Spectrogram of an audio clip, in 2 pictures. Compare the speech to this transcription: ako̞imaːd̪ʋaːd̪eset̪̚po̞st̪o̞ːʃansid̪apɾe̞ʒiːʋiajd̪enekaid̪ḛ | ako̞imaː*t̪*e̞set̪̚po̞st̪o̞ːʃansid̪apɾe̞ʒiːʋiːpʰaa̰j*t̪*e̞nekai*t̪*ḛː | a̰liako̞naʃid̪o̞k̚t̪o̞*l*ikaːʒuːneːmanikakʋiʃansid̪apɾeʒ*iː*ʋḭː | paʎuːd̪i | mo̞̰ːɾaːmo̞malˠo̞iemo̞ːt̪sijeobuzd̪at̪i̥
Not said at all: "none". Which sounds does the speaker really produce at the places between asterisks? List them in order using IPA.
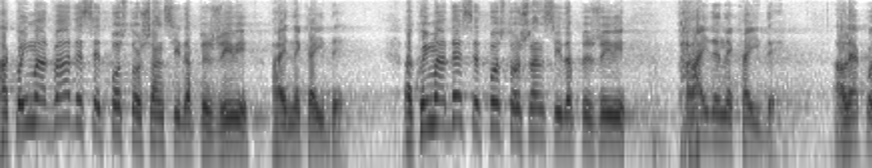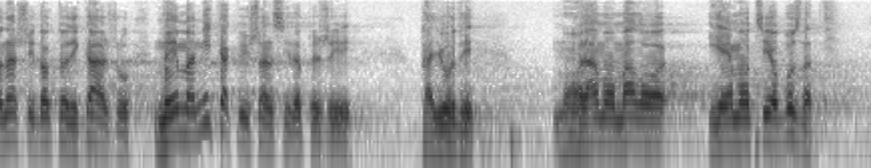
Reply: d̪, d̪, d̪, ɾ, iː

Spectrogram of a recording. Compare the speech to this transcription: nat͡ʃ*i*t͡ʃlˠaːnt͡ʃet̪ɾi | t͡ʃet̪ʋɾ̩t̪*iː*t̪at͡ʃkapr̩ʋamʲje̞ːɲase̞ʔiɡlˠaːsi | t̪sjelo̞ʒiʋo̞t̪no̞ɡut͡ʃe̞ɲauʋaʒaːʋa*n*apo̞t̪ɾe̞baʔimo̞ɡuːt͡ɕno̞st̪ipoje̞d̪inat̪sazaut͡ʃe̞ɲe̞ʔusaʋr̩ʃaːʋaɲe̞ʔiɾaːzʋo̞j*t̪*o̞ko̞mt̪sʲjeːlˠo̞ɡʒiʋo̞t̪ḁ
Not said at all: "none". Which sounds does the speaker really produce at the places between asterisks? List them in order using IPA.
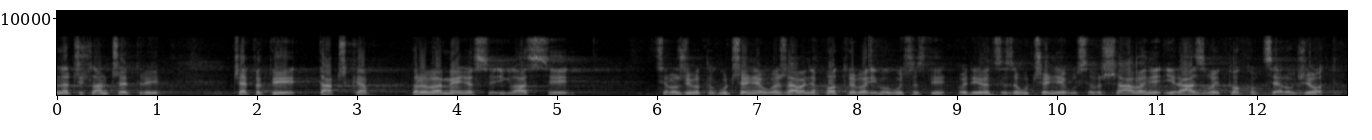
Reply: i, i, ɲ, t̪

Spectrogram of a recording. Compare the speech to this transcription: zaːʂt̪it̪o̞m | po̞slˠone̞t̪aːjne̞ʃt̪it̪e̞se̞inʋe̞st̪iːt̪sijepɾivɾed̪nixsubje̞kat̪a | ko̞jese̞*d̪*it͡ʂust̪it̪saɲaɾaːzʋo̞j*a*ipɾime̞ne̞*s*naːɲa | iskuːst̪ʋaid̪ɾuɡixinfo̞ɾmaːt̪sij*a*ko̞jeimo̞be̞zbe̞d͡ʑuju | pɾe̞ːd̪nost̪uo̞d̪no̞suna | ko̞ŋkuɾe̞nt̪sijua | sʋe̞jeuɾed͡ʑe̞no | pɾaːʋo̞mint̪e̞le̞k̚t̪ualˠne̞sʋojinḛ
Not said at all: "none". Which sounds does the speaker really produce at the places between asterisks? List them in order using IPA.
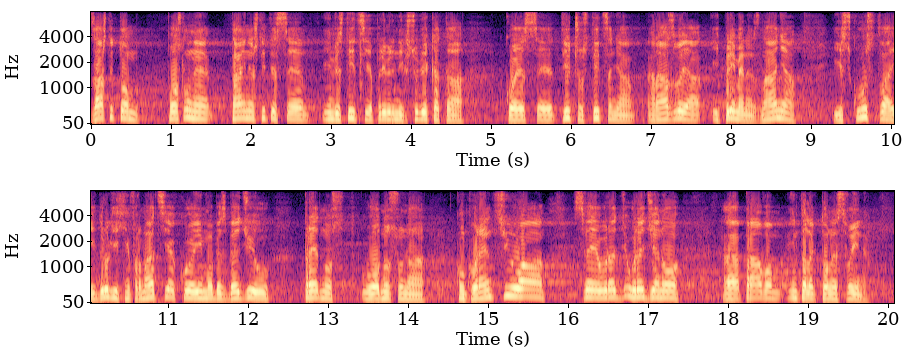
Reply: t̪, a, z, a

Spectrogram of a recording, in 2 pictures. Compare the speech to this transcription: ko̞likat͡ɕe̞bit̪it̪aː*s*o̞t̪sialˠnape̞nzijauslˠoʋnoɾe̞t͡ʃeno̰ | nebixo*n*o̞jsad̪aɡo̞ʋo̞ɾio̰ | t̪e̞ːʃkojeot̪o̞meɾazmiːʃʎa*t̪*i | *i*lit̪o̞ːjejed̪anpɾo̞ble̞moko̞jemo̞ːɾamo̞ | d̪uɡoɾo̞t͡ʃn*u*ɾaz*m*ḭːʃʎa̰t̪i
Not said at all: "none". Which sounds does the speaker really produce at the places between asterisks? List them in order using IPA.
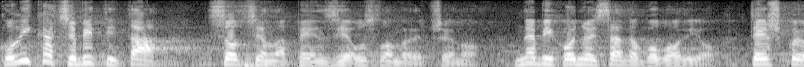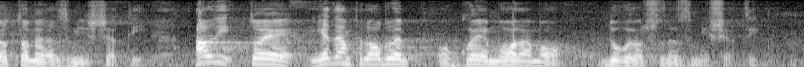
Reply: s, ɲ, t̪, a, o, m

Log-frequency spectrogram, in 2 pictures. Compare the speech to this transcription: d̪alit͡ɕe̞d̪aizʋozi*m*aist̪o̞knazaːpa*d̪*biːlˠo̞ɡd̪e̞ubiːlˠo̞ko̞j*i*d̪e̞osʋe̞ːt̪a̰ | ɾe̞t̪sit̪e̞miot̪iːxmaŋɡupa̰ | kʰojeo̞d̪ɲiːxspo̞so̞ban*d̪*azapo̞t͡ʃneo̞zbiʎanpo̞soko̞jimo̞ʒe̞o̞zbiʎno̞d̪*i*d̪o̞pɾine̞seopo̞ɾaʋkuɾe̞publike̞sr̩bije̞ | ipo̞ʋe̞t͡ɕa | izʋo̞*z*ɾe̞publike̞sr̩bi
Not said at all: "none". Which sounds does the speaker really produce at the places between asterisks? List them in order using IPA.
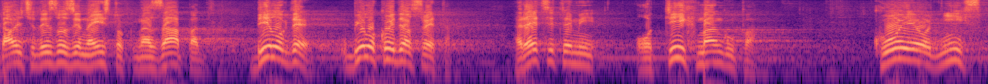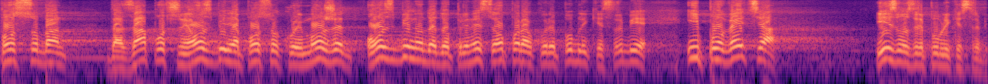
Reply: n, d̪, i, d̪, a, z

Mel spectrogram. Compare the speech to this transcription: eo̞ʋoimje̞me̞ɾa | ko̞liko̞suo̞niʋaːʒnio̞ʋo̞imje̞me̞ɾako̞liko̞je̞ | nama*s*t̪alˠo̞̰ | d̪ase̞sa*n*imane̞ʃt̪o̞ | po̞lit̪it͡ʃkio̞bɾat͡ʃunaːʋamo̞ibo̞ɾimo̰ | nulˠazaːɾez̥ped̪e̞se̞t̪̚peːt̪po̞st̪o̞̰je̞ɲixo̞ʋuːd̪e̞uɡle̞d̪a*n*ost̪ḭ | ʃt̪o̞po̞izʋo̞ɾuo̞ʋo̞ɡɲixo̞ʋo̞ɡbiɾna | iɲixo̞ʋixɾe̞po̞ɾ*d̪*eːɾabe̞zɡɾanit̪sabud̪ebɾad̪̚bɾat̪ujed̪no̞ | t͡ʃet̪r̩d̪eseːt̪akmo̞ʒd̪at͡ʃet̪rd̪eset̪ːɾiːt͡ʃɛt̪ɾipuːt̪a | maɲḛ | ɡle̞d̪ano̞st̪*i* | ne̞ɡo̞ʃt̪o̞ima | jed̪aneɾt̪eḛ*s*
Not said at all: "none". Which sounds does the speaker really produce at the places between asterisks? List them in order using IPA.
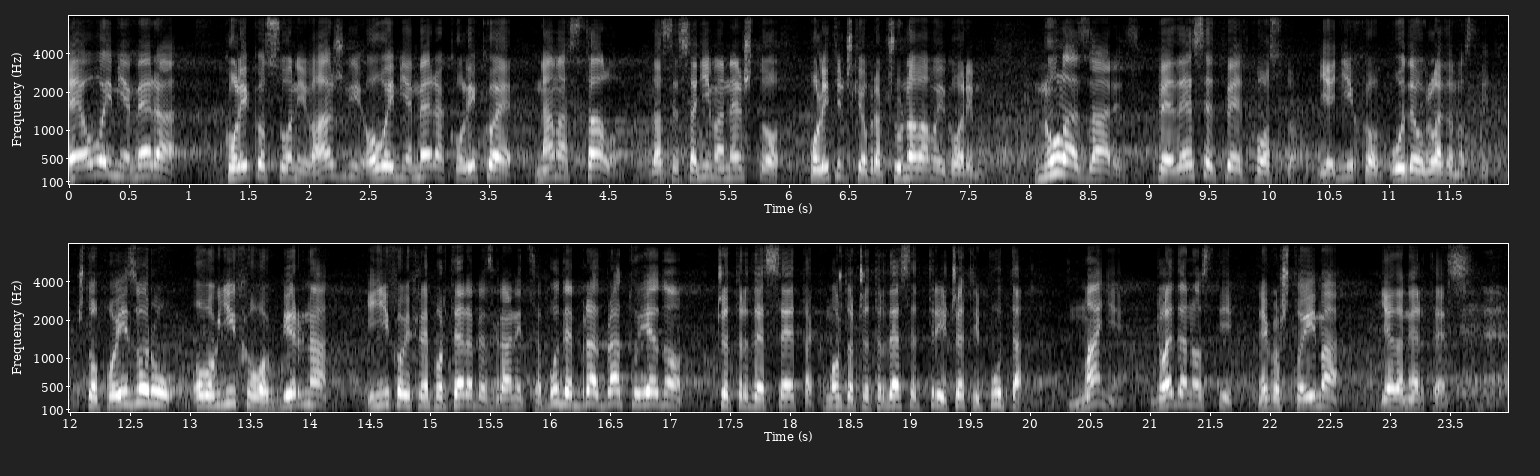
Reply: s, ɲ, n, t̪, i, s

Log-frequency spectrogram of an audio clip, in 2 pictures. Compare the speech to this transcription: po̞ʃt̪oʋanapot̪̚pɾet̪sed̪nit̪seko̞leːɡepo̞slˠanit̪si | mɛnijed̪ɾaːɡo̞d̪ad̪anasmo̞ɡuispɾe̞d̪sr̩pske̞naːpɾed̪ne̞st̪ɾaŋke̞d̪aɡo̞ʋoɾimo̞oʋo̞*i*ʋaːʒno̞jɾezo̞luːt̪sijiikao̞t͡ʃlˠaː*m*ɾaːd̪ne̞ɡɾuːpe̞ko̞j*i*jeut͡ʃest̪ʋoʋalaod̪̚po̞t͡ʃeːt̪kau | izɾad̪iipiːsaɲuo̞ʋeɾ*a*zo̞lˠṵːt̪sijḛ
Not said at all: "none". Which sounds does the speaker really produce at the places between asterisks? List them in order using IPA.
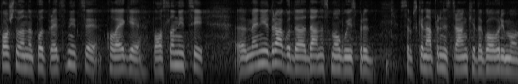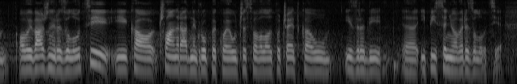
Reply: j, n, a, e

